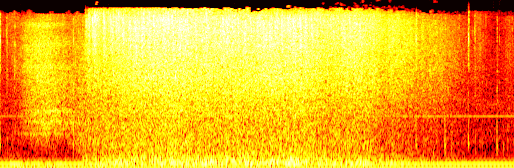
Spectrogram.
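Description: Metal scrapes against stone in a long grinding rush.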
